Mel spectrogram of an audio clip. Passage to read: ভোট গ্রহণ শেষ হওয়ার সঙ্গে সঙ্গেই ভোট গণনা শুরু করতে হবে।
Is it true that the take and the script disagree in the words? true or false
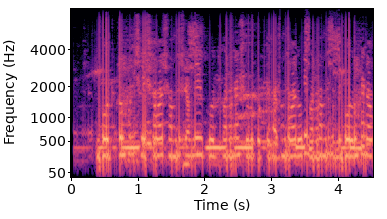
true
